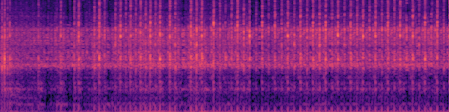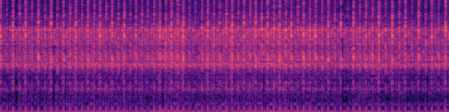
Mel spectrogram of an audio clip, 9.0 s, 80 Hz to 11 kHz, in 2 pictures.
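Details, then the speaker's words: Freshly rebuilt 1967 BSA A65 Hornet 650 twin, after 43 years sitting (new pistons, rings, bores, valves, electronic ignition), started from stone cold on a warm day, burning off assembly lube; steady even twin beat, crisp exhaust, no knocks or misses; easy starter, running great. "it's been sitting and it's a easy starter it sounds like it runs great"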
